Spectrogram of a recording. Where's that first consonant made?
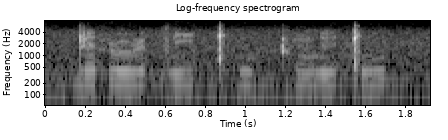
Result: retroflex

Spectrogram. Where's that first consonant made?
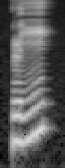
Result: retroflex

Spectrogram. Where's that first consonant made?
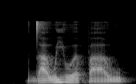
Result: tongue tip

